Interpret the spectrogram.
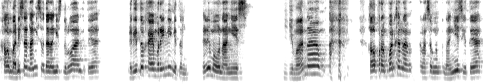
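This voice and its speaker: With a high-pitched, fairly bright voice, a young religious teacher appears as an invited speaker and relates a touching story. His delivery is relaxed and conversational, full of trailing fillers, in a heartfelt storytelling talk.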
